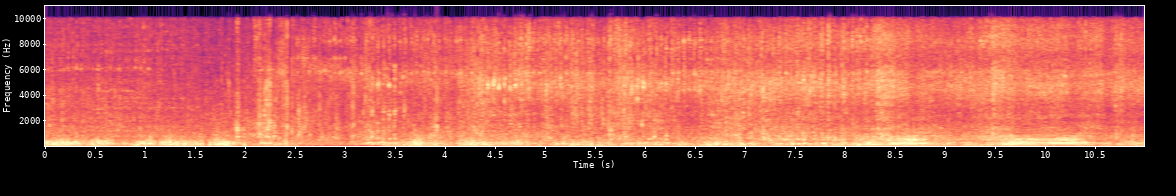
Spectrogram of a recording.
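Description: Small four-stroke outboard motors running under way, with water rushing and splashing past the hull; the engine pitch wavers up and down near the end.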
